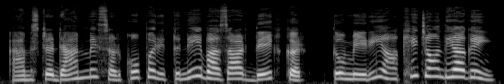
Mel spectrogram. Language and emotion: Hindi, surprised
